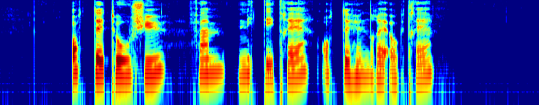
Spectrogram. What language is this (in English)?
Norwegian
